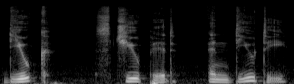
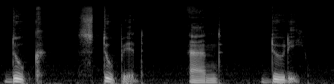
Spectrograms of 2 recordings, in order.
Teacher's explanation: in British English specifically received pronunciation the words duke stupid and duty do have the y sound or y sound in between the consonant and the vowel. But in American English this is usually dropped. This results in pronunciations such as duke, stupid and dudy. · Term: yod dropping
